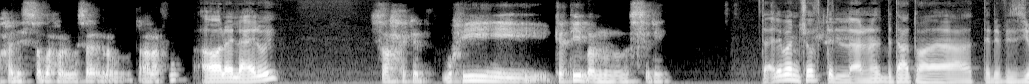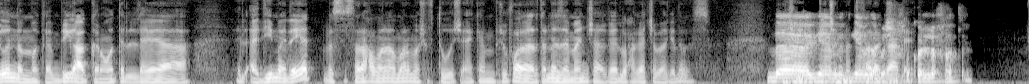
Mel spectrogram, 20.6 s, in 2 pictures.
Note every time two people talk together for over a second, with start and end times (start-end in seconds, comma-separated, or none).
18.1-19.4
